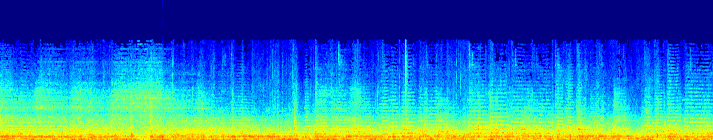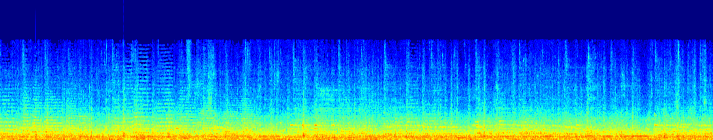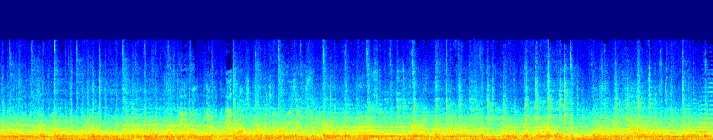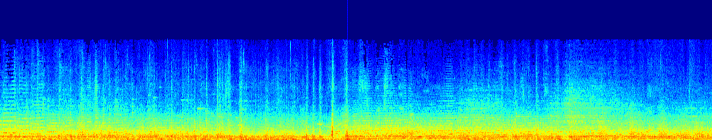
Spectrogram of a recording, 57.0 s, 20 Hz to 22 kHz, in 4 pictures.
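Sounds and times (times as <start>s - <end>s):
marching band playing: 0.0s - 57.0s.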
